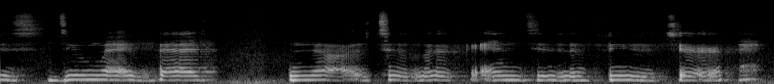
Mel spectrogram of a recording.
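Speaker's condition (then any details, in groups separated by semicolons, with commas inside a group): ALS; limb onset, foot drop; diagnosed about nine months after onset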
